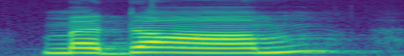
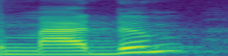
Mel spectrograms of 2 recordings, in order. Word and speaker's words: madame: Madame Gaultier's hand is not for everyone to kiss. So in French, they don't say madame, they say it as madame.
